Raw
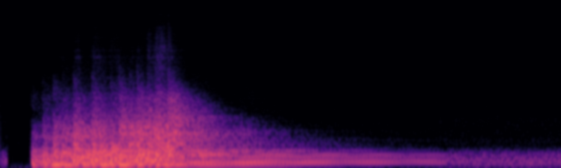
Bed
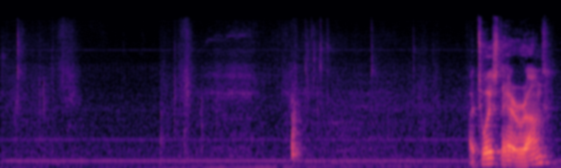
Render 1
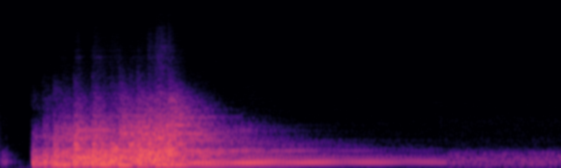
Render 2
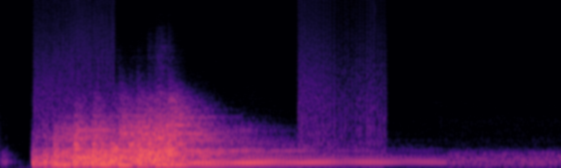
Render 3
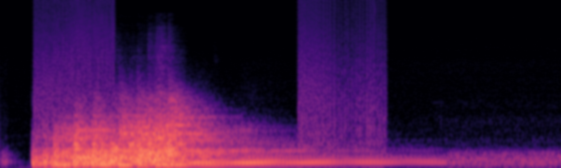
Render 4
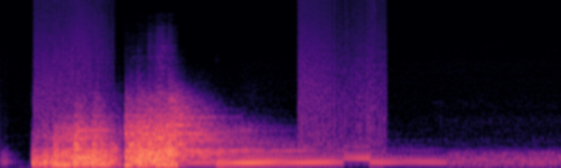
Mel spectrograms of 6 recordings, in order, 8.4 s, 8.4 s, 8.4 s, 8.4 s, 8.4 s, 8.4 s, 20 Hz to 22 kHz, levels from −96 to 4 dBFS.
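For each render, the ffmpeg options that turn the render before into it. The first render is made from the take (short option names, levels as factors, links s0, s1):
-filter_complex "[0:a]asplit=2[s0][s1];[s1]adelay=25,volume=0.708[s2];[s0][s2]amix=inputs=2:normalize=0,asplit=2[s3][s4];[s4]adelay=66,lowpass=f=2000:p=1,volume=0.299,asplit=2[s5][s6];[s6]adelay=66,lowpass=f=2000:p=1,volume=0.47,asplit=2[s7][s8];[s8]adelay=66,lowpass=f=2000:p=1,volume=0.47,asplit=2[s9][s10];[s10]adelay=66,lowpass=f=2000:p=1,volume=0.47,asplit=2[s11][s12];[s12]adelay=66,lowpass=f=2000:p=1,volume=0.47[s13];[s3][s5][s7][s9][s11][s13]amix=inputs=6:normalize=0"
-filter_complex "[0:a]asplit=3[s0][s1][s2];[s0]afade=t=out:st=0.48:d=0.02[s3];[s1]aeval=exprs='val(0)*gte(abs(val(0)),0.00501)':c=same,afade=t=in:st=0.48:d=0.02,afade=t=out:st=1.71:d=0.02[s4];[s2]afade=t=in:st=1.71:d=0.02[s5];[s3][s4][s5]amix=inputs=3:normalize=0,asplit=3[s6][s7][s8];[s6]afade=t=out:st=4.45:d=0.02[s9];[s7]acrusher=bits=2:mode=log:mix=0:aa=0.000001,afade=t=in:st=4.45:d=0.02,afade=t=out:st=5.79:d=0.02[s10];[s8]afade=t=in:st=5.79:d=0.02[s11];[s9][s10][s11]amix=inputs=3:normalize=0"
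-af "volume=2.66"
-filter_complex "[0:a]asettb=1/sr,asplit=3[s0][s1][s2];[s0]atrim=end=2.664[s3];[s1]atrim=start=2.66:end=3.24,asetpts=PTS-STARTPTS,afade=t=in:d=0.004:c=qsin,afade=t=out:st=0.576:d=0.004:c=qsin,highpass=270,lowpass=4500[s4];[s2]atrim=start=3.236[s5];[s3][s4]acrossfade=d=0.004:c1=hsin:c2=qsin[s6];[s6][s5]acrossfade=d=0.004:c1=qsin:c2=hsin,asettb=1/sr,asplit=3[s7][s8][s9];[s7]atrim=end=5.144[s10];[s8]atrim=start=5.14:end=5.54,asetpts=PTS-STARTPTS,afade=t=in:d=0.004:c=qsin,afade=t=out:st=0.396:d=0.004:c=qsin,afreqshift=95[s11];[s9]atrim=start=5.536[s12];[s10][s11]acrossfade=d=0.004:c1=hsin:c2=qsin[s13];[s13][s12]acrossfade=d=0.004:c1=qsin:c2=hsin,asplit=2[s14][s15];[s14]atrim=end=1.86,asetpts=PTS-STARTPTS,afade=t=out:st=1.17:d=0.69:c=qsin[s16];[s15]atrim=start=1.86,asetpts=PTS-STARTPTS,afade=t=in:d=0.004:c=hsin[s17];[s16][s17]concat=n=2:v=0:a=1"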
